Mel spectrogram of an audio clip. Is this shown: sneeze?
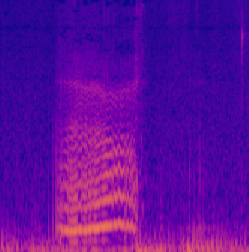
no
